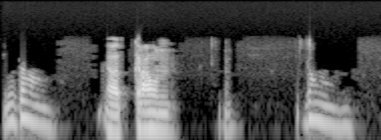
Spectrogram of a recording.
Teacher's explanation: Ah and u mixed is a combination, but we are going to pronounce those two vowels quickly. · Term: ow sound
